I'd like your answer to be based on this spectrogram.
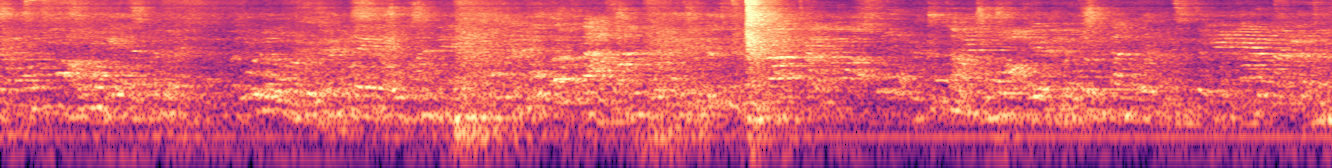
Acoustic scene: crowded indoor space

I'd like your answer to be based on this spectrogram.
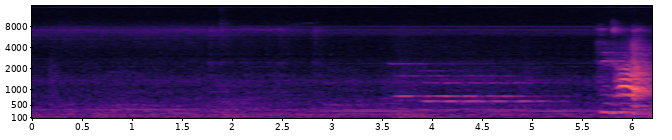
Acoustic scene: elevator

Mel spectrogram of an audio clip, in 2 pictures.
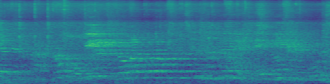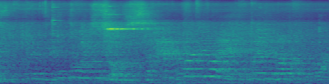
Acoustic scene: elevator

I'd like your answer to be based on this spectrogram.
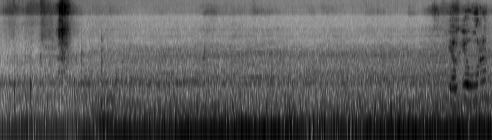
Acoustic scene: car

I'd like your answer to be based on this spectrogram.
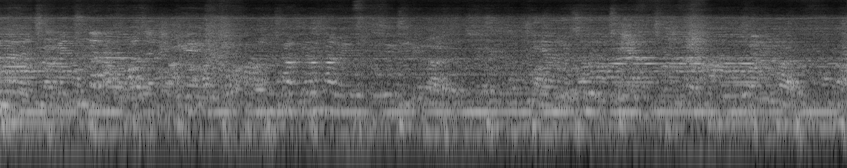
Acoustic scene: cafe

